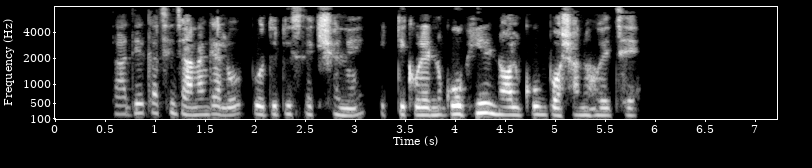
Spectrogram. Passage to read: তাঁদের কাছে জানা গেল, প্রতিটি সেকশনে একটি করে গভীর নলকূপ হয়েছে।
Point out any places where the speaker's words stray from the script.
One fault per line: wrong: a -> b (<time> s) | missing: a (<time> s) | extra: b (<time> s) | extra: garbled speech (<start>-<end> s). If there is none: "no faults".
extra: বসানো (5.0 s)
